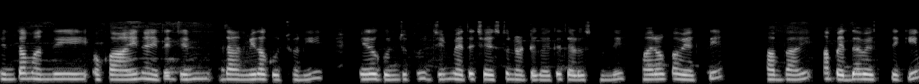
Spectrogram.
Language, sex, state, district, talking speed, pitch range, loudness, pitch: Telugu, female, Telangana, Karimnagar, 150 wpm, 225-250 Hz, -21 LUFS, 235 Hz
